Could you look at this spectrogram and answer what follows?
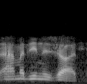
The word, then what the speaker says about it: Ahmadinejad: What's his name? Ahmadinejad? – Yeah, the president, Ahmadinejad, yeah.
